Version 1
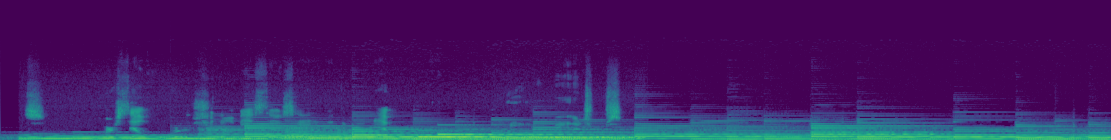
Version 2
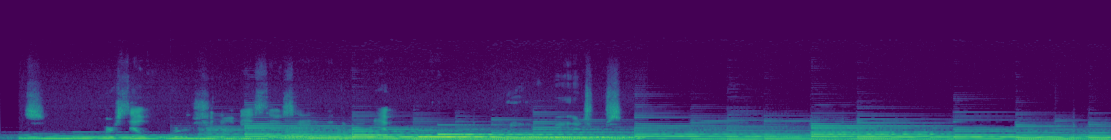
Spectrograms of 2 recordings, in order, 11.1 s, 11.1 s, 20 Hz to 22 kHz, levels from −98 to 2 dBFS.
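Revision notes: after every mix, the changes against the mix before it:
first sound: add linear-phase brick-wall high-pass 210 Hz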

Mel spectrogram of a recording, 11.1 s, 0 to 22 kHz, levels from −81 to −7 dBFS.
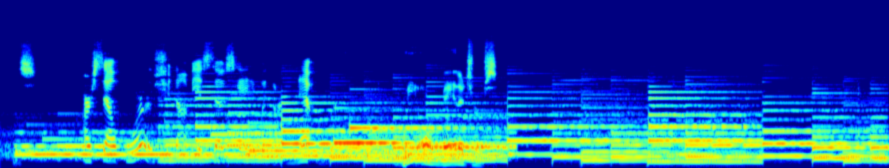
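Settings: speech +8.5 dB
master: add high-frequency loss of the air 120 metres

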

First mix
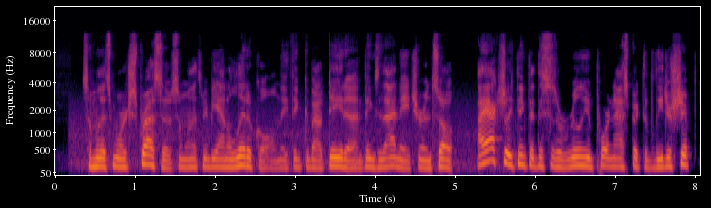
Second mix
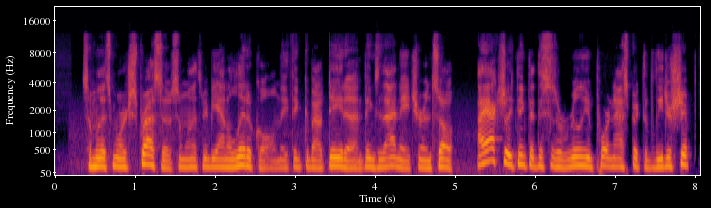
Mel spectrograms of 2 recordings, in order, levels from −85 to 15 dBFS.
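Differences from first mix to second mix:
speech +7.0 dB
master: remove high-pass filter 140 Hz 12 dB per octave

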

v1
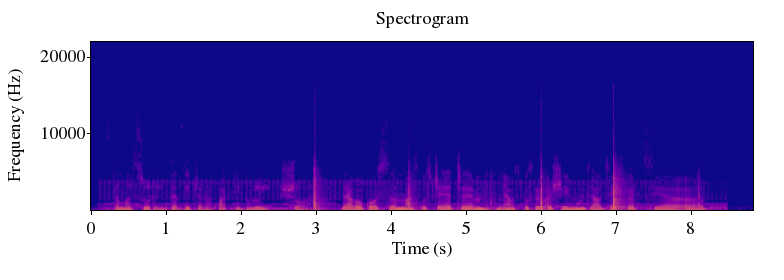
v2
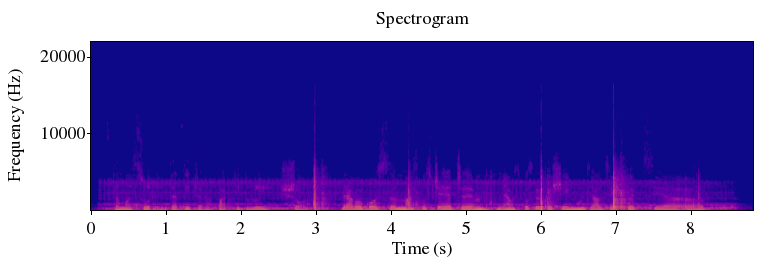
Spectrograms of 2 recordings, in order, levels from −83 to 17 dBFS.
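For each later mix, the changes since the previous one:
reverb: on, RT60 0.35 s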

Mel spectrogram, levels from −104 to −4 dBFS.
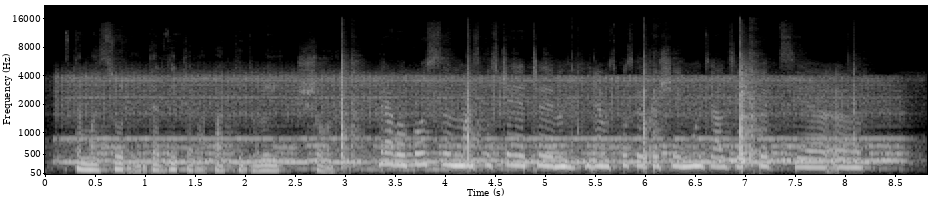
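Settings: first sound +9.0 dB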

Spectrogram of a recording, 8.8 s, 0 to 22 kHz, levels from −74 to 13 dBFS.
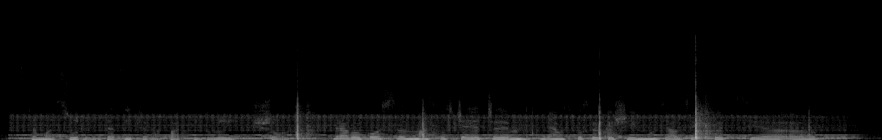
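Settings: first sound: send −9.0 dB

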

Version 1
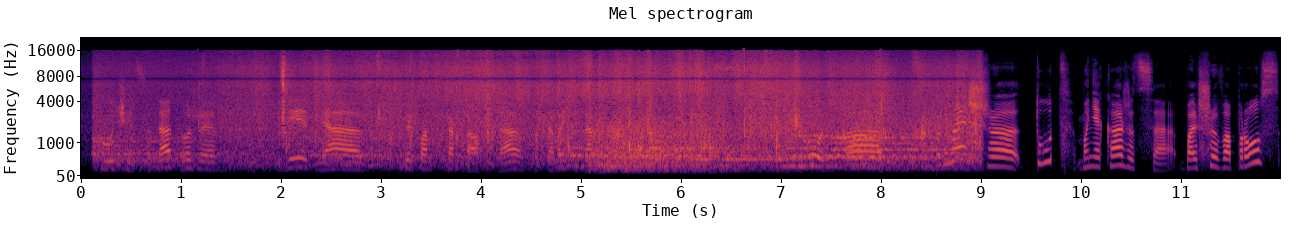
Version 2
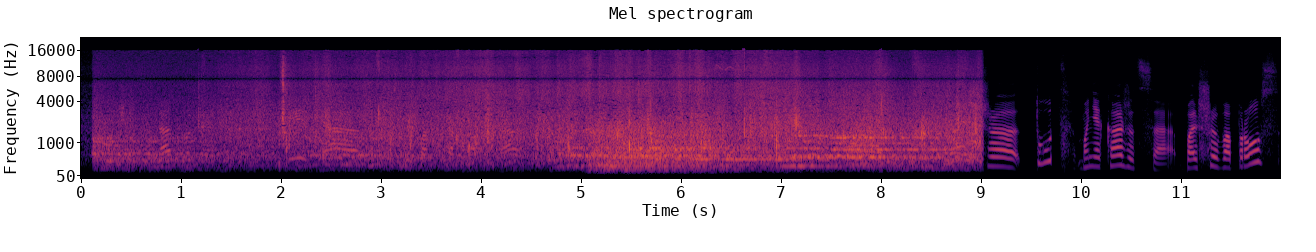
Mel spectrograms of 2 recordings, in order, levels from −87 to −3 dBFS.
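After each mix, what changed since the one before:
speech −9.0 dB
master: add parametric band 8,900 Hz −11 dB 2.5 octaves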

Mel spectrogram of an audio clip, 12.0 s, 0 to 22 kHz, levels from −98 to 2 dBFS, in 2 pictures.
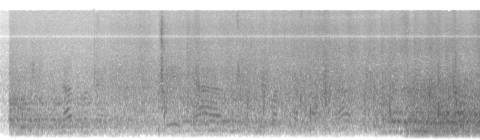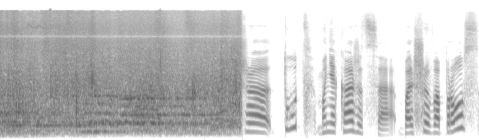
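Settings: nothing changed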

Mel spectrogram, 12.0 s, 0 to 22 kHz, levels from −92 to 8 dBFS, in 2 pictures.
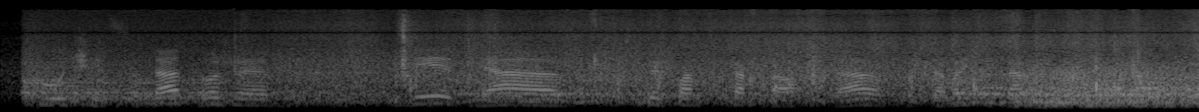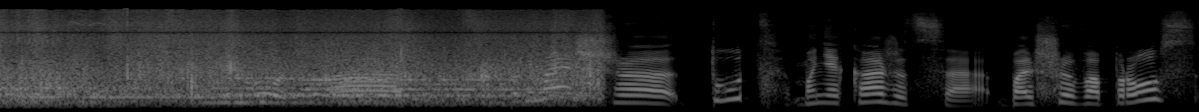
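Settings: background −8.0 dB

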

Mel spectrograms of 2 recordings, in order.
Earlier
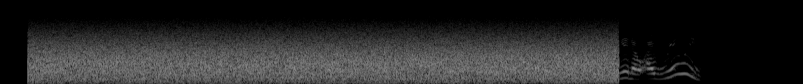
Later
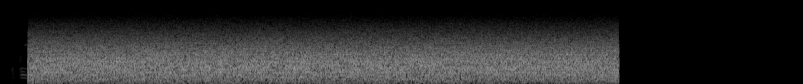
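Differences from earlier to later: speech: entry −1.45 s
reverb: on

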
